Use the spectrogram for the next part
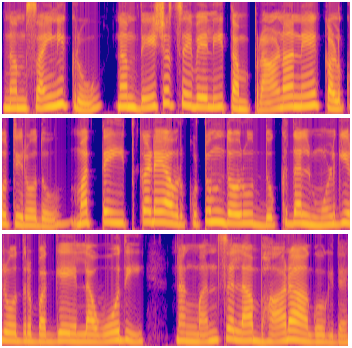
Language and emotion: Kannada, sad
